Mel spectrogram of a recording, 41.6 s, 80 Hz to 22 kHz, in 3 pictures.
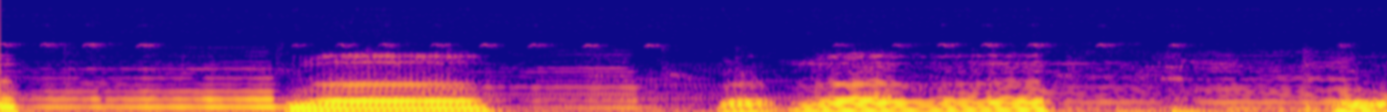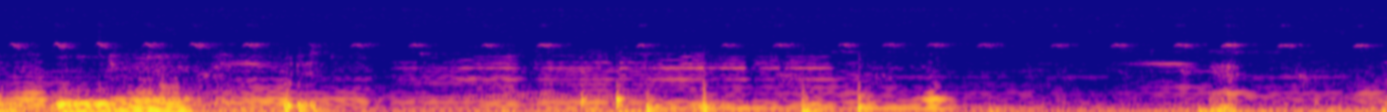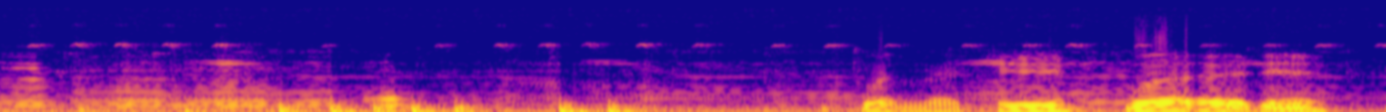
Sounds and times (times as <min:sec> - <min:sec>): Carnatic music: 0:00.0 - 0:41.6.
